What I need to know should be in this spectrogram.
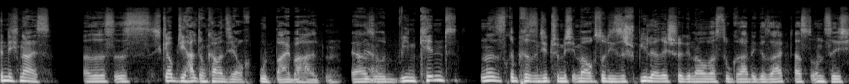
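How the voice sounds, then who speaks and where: Somewhat breathy and at medium pitch, a man races along at a very fast pace with ordinary pitch variation in a very clean recording against a silent background. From Germany, rural area. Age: 20s. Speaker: social media creator and personal trainer. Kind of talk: casual chat.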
